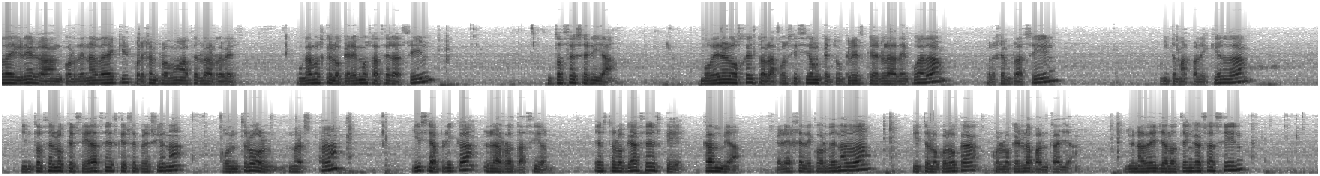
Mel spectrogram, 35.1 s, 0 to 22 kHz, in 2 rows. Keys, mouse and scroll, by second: 1.9 r, 5.9 g, 8.1 click, 8.7 click, 9.4 shift+middle drag, 10.2 shift+middle click, 11.8 r, 15.6 g, 20.2-20.5 middle drag, 21.0 middle drag, 22.1 ctrl+a, 28.5 click, 30.3-30.7 middle drag, 34.6 middle click.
